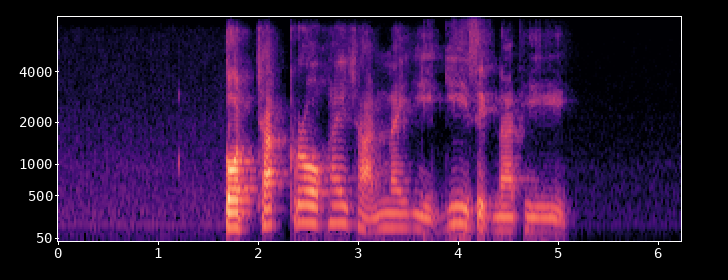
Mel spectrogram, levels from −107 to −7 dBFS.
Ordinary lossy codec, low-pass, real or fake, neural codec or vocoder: Opus, 16 kbps; 7.2 kHz; real; none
